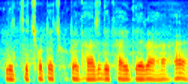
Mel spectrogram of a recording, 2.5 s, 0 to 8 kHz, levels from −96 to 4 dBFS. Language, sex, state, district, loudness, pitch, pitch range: Hindi, male, Bihar, Patna, -17 LUFS, 130 Hz, 125-135 Hz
